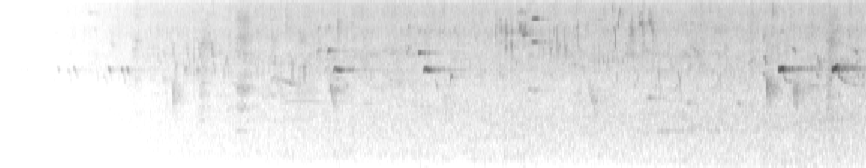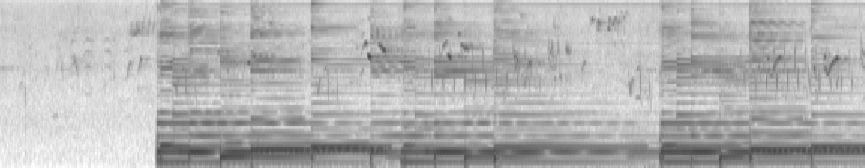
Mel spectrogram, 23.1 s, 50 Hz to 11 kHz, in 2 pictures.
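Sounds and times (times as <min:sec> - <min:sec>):
ambient bass guitar: 0:13.7 - 0:23.0.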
